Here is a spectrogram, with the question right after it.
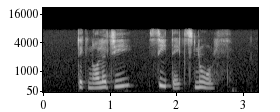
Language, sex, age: Afrikaans, female, 22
